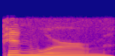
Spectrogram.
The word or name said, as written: pinworm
